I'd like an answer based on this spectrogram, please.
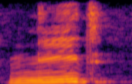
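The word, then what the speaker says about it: gneiss: तो foliated rock के example हो गए नीज, स्लेट, सिस्ट, फेलाइट। यहाँ पे जो GNIESS है और यहाँ पे जो G है कैपिटल, यहाँ पे जो G लिखा गया है वो जो है साइलेंट है, GNIESS।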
